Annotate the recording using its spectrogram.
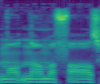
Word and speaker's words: Multnomah Falls: He even pronounced Multnomah Falls correctly.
